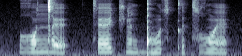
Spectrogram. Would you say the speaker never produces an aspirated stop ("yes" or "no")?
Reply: no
